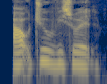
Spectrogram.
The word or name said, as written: audiovisuel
